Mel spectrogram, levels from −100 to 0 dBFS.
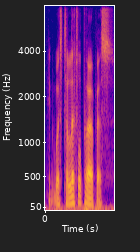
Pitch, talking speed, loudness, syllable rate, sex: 95 Hz, 215 wpm, -20 LUFS, 6.2 syllables/s, male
